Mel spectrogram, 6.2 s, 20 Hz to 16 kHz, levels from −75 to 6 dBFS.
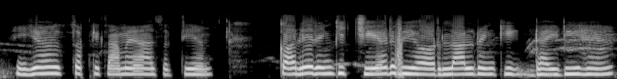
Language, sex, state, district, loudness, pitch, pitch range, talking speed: Hindi, female, Bihar, Araria, -11 LUFS, 270 Hz, 255-285 Hz, 165 wpm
